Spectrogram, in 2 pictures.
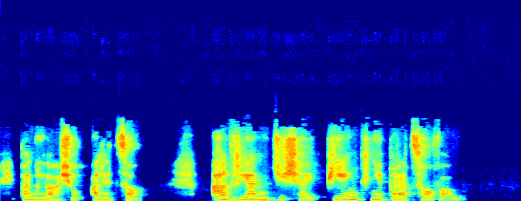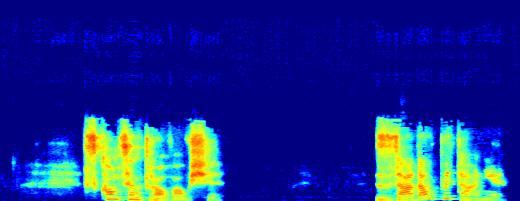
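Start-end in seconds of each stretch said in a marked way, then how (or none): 0.2-1.4 put-on trembling, shaky, quavering voice. Frightened, the speaker retells her reply to a woman speaking to her, in a trembling voice. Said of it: "z takim drżącym głosem".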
